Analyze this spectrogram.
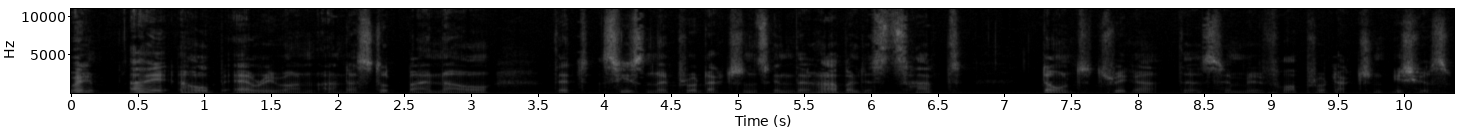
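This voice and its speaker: Speaking with a non-native accent, a man uses a very deep, low pitch with vocal fry and a bright, sharp tone, moving at a fairly slow pace with lively intonation. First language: not English. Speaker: video game tutorial youtuber. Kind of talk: tutorial. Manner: formal.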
